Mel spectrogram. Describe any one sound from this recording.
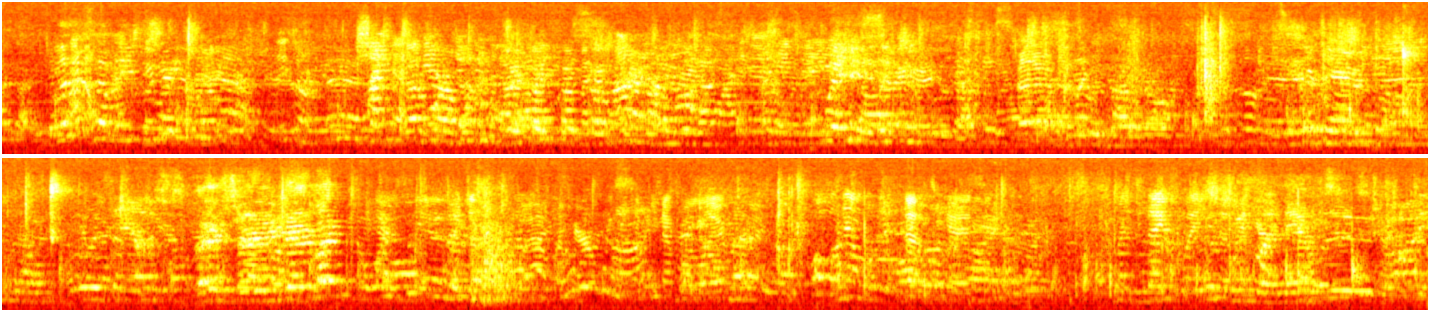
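A crowd of young women chatters all around, close by.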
